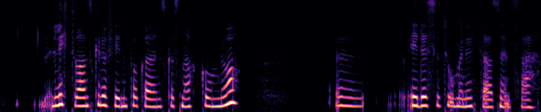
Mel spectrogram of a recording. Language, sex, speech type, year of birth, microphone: Norwegian, female, spontaneous, 1962, Sennheiser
